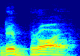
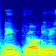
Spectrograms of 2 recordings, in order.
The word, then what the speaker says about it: de Broglie: इसका नाम का एक्चुअल प्रोनंसिएशन है डिब्रॉय। बी आर ओ वाई ब्रॉय। Logic बता किस हिसाब से ब्रॉय बनता है इसको ब्रॉय अगर बनाना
